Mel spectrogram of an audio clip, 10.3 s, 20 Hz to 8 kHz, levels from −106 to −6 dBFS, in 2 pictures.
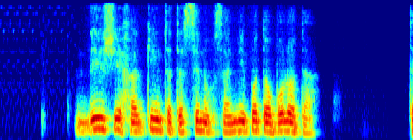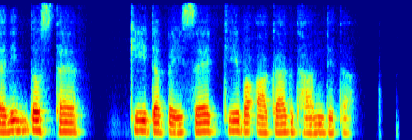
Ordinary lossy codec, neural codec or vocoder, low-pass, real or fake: MP3, 64 kbps; codec, 16 kHz, 0.4 kbps, LongCat-Audio-Codec; 7.2 kHz; fake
